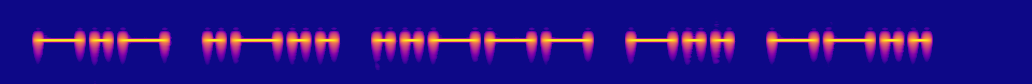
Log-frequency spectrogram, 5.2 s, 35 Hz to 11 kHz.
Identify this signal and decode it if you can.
Morse code, heard as a keyed tone, about 17 wpm, 700 Hz. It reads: KL2DZ
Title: USA Call Signs - 5 Characters - Repeated 2x - 17wpm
